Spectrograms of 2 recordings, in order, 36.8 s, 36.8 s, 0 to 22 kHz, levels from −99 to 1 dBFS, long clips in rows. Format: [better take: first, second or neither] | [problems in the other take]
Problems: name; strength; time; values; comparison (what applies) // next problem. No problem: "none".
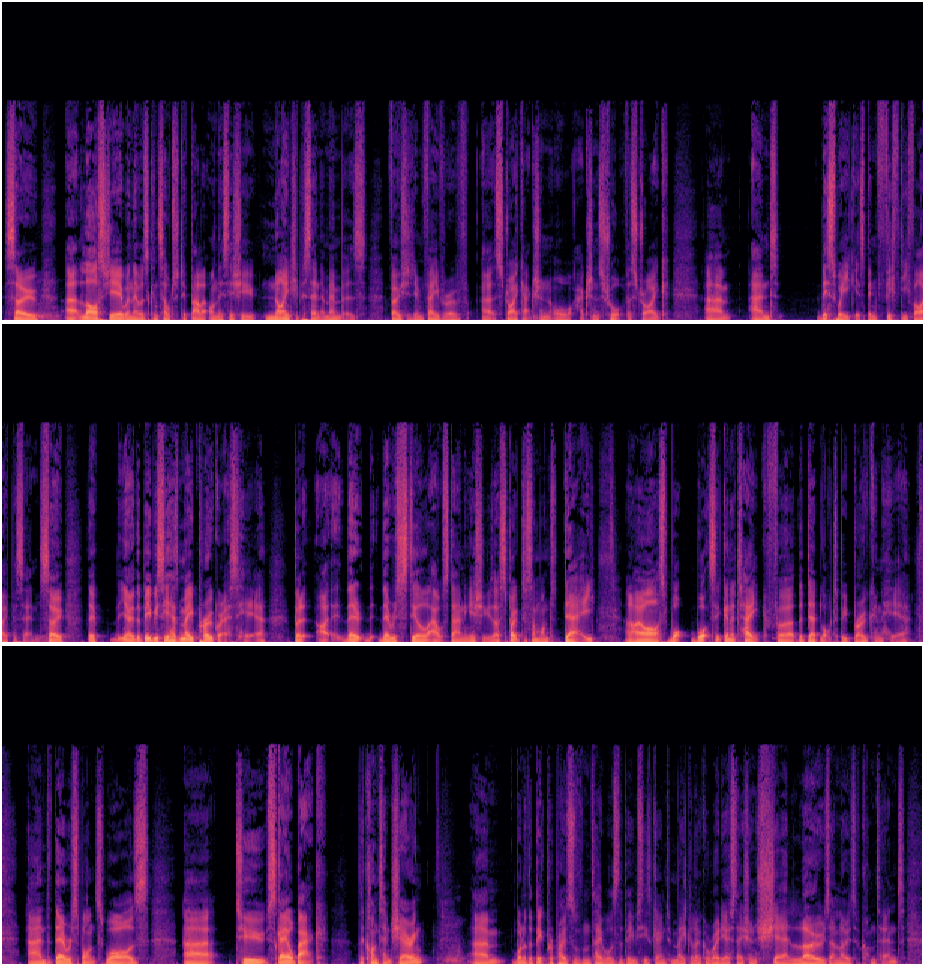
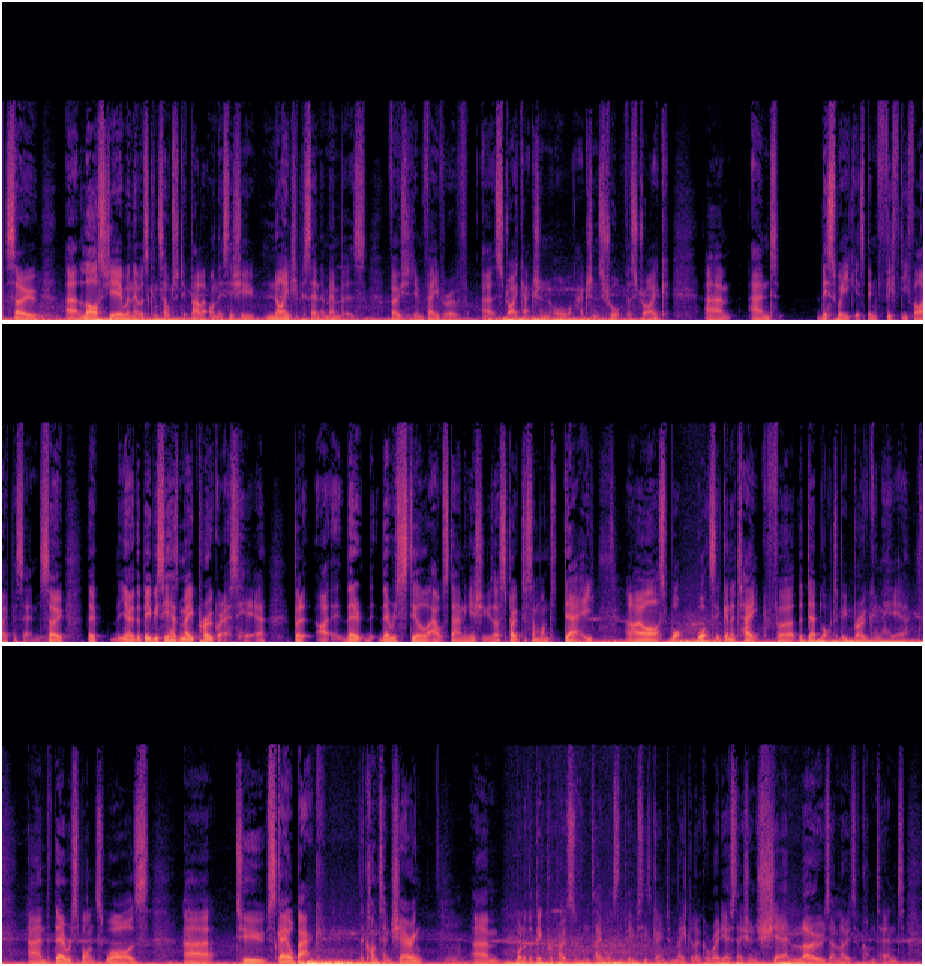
first | wind noise on the microphone; occasional gusts; until 9 s and from 20 s on; 15 dB below the speech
